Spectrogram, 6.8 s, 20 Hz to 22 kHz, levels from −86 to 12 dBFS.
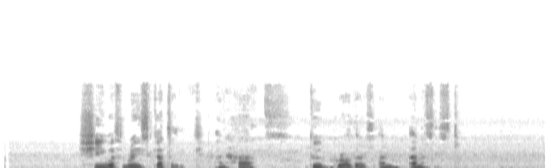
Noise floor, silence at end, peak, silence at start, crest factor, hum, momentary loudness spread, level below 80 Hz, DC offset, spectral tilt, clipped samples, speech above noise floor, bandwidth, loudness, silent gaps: -68 dBFS; 1.1 s; -14 dBFS; 1 s; 22 dB; none; 19 LU; -58 dBFS; under 0.1%; -6 dB/octave; under 0.1%; 34 dB; 11.5 kHz; -33 LUFS; none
